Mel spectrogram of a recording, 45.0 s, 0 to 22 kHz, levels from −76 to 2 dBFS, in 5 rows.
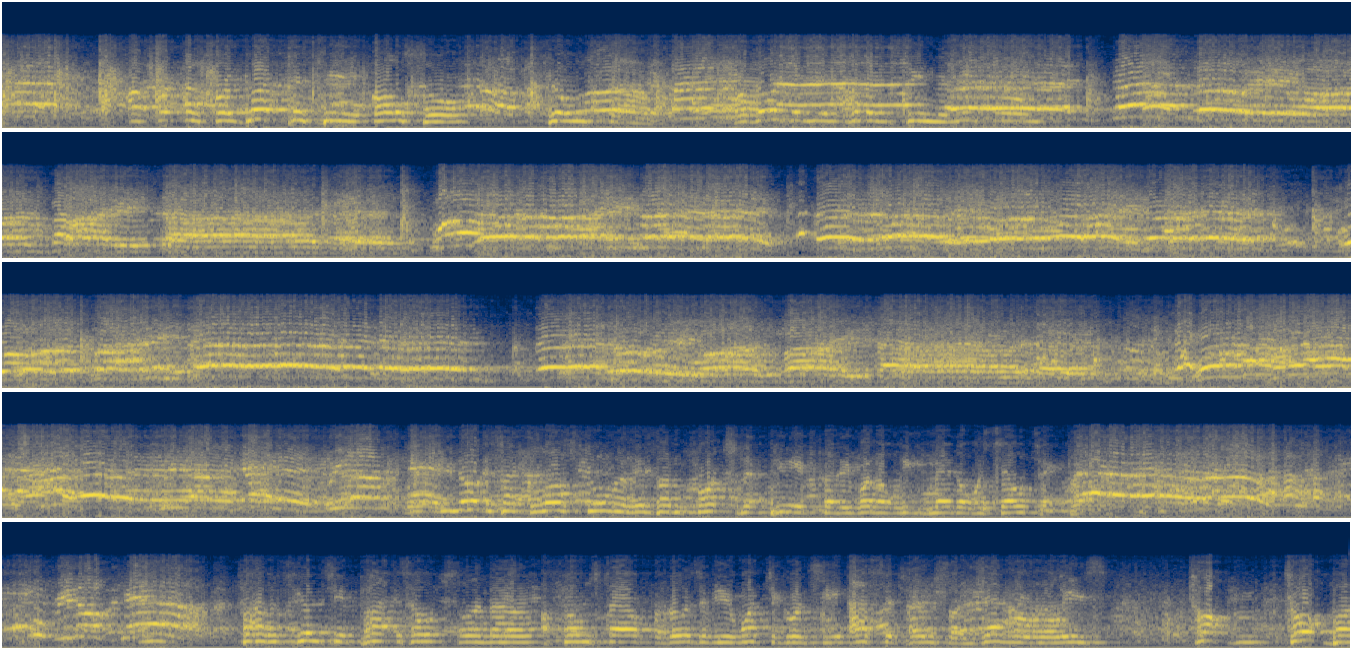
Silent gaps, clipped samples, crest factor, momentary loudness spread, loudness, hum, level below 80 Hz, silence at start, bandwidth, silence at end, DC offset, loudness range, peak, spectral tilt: none; 0.9%; 8 dB; 7 LU; -8 LUFS; none; -38 dBFS; 0 s; 8 kHz; 0 s; 3%; 4 LU; 0 dBFS; -5.5 dB/octave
